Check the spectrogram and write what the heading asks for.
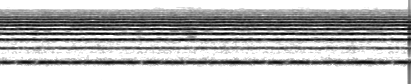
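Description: A steady electronic beep: one high, unchanging tone, loud and held without a break, that starts abruptly.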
